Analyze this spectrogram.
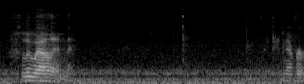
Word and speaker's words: Llewellyn: It's got that kind of Welsh, that kind of Welsh double L at the beginning, which has like an F sound to it almost. Llewellyn.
